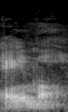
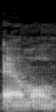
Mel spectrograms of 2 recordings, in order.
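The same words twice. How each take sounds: First: The name begins with an 'ay' sound like 'aim'. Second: The name does not begin with an 'ay' sound. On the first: This is how the name was mistakenly believed to sound. The speaker calls it wrong. "So I thought Emil was spelled A-I-M-E-L" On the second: This is the name's real pronunciation. The speaker calls it right. "I found out after years it was Emil"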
